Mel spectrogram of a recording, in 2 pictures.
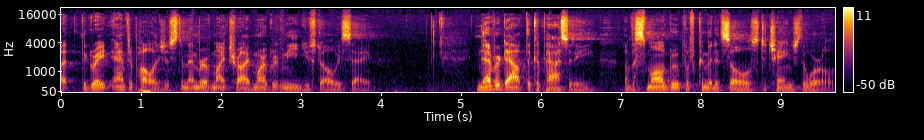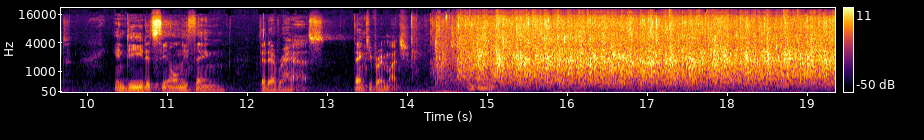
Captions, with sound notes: what the great anthropologist, a member of my tribe, Margaret Mead, used to always say. "Never doubt the capacity of the small group "of committed souls to change the world. "Indeed, it's the only thing that ever has." Thank you very much. (audience applauds)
